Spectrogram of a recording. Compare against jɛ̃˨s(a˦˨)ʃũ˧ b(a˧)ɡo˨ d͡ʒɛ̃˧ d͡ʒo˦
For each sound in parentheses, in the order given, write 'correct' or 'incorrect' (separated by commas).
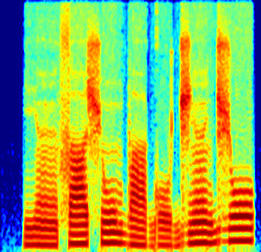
incorrect, incorrect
